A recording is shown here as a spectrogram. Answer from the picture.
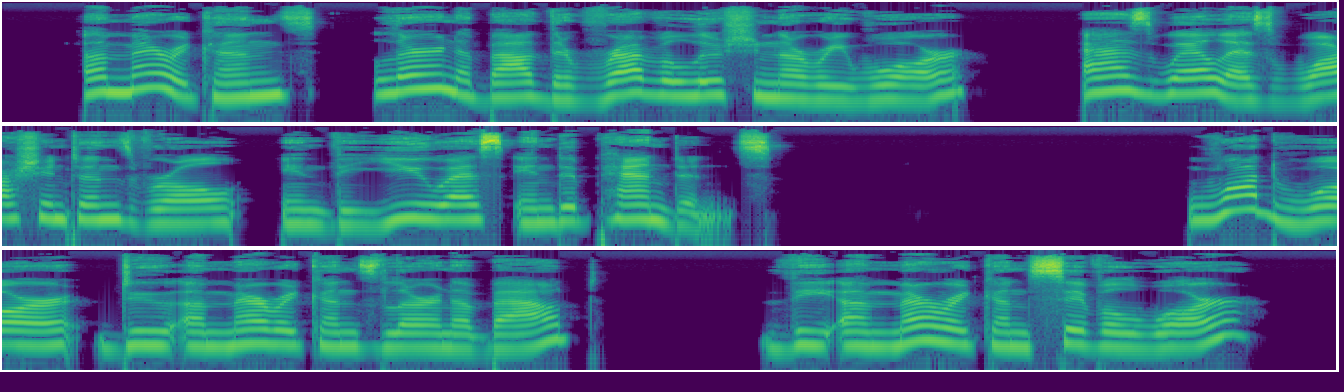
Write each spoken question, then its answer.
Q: What war do Americans learn about?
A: They learn about the Revolutionary War.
